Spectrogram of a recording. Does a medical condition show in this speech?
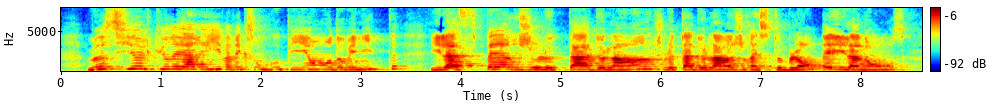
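No.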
